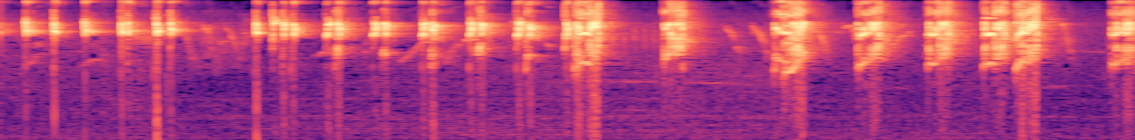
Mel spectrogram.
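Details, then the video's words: A pair of young (paud) lovebirds meant to call a rival into song: steady repeated sharp high chirps, several per second, turning into rougher harsh squawks in the second half. "PASANGAN LOVEBIRD PAUD,!Pancingan Memanggil Lawan Agar Ikutan Bunyi"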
